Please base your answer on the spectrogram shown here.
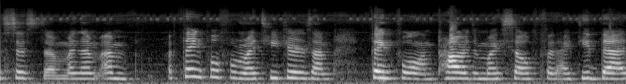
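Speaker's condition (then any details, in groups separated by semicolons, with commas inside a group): Cerebral palsy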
